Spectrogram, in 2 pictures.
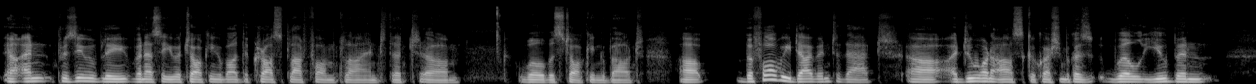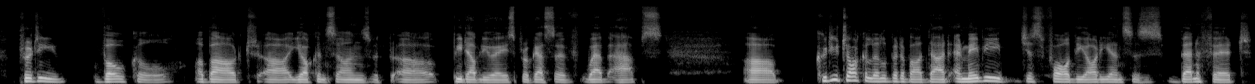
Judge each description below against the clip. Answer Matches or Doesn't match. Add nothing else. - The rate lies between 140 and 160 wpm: Matches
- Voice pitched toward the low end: Matches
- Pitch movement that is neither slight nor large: Matches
